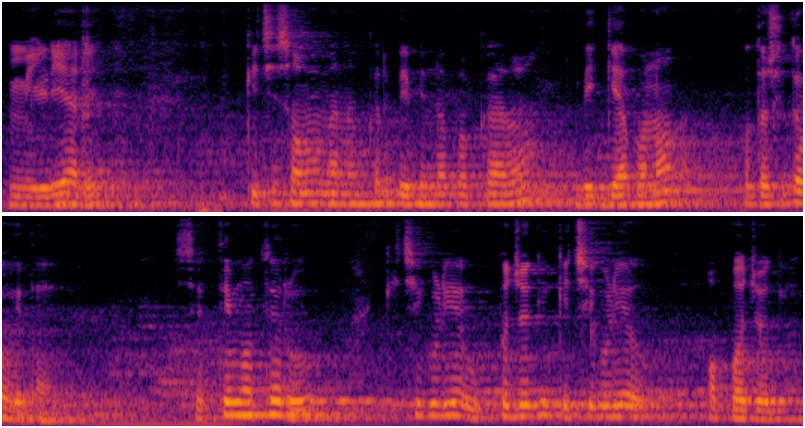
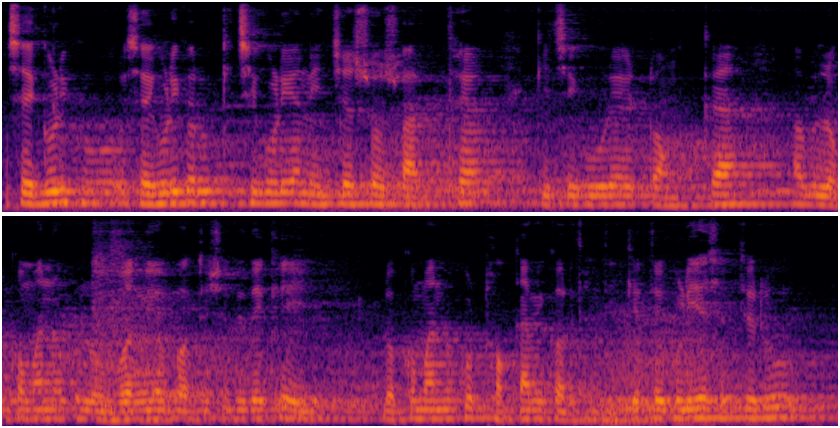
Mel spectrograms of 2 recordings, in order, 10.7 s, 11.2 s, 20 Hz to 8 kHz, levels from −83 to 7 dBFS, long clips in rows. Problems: background sounds at intervals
